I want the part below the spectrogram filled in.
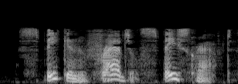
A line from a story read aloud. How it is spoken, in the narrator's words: said Pancho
